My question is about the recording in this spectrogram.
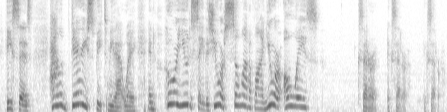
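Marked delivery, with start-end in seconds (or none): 1.0-6.4 acted tirade climbing to a high pitch; high-pitched, self-righteous scolding; indignant outburst. Acting husband's self-righteous attack. 7.1-8.8 quick, low, softer aside; rattled off, fading away; tossed-off trailing list. Real, not acted. Dropping out of acted tirade.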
